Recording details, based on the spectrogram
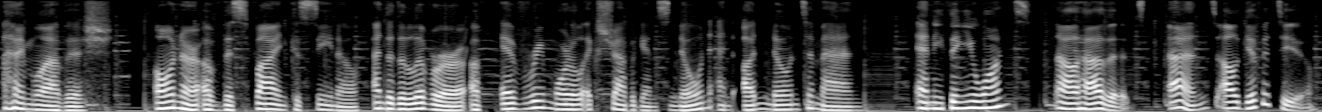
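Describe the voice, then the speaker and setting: A man voicing a flamboyant, courtly arch-demon casino owner in an audio roleplay, theatrical and drawn-out, flattering with a predatory charm. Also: medium pitch.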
